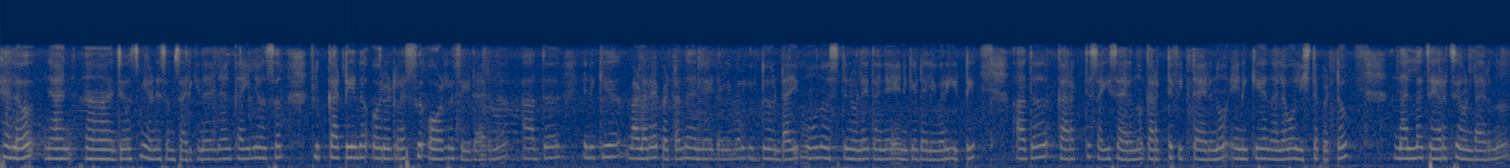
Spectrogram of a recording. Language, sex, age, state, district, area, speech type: Malayalam, female, 18-30, Kerala, Alappuzha, rural, spontaneous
